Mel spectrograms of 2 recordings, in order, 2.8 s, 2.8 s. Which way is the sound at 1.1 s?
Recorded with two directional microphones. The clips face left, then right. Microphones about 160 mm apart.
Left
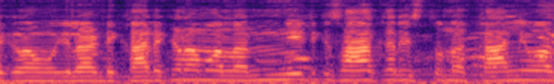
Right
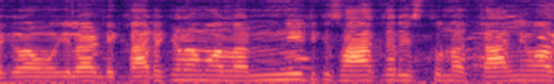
45° right (ahead or behind).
